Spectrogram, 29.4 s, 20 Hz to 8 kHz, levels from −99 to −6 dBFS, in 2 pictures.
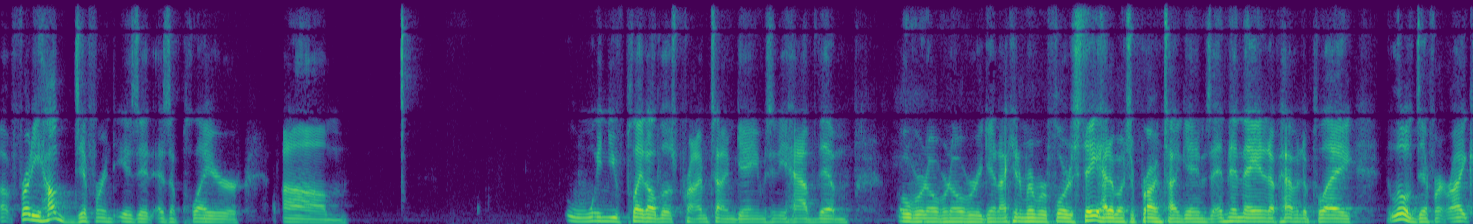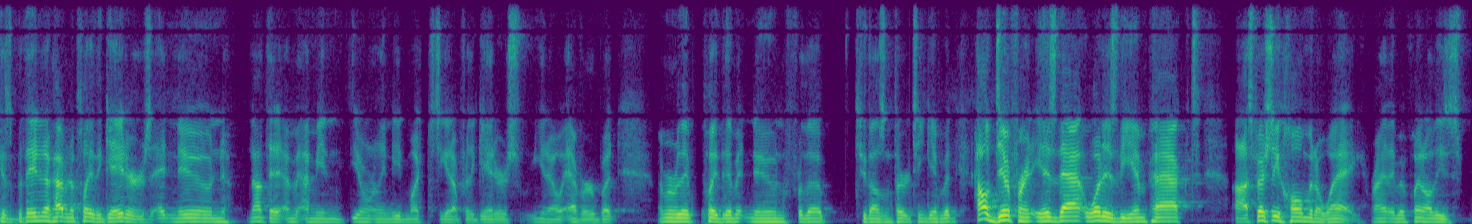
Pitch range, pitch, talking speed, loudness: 110-130 Hz, 120 Hz, 230 wpm, -26 LUFS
